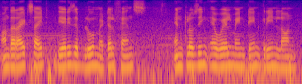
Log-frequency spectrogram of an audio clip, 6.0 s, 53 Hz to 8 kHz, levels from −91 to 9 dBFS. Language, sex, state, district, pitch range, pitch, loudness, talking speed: English, male, Assam, Kamrup Metropolitan, 145-155 Hz, 150 Hz, -16 LUFS, 160 wpm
